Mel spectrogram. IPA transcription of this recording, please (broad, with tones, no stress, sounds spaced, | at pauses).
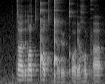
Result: t a˦ r i˦ tˤ ǃ y˦ tˤ ɡ͡ǃ œ˨ ɾ ø˨˦ kʼ ɔ˦˨ ɾ e˦ ʁ u˦ pʼ a˦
